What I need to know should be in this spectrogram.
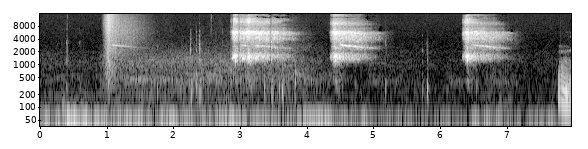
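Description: A firework rocket whooshes in short bursts.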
